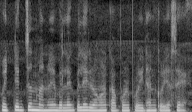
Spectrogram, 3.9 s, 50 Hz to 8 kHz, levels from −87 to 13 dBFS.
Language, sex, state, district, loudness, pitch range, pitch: Assamese, female, Assam, Sonitpur, -14 LUFS, 190-205 Hz, 195 Hz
